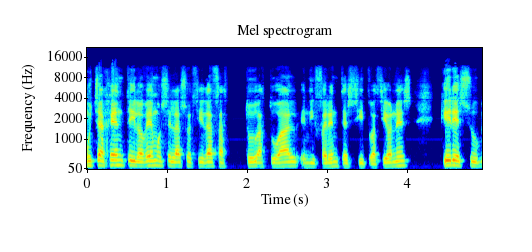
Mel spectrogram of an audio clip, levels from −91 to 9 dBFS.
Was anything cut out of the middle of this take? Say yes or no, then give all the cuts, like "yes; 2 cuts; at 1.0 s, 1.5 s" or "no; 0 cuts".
no; 0 cuts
